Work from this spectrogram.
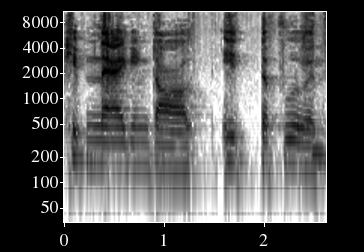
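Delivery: normal talking voice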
